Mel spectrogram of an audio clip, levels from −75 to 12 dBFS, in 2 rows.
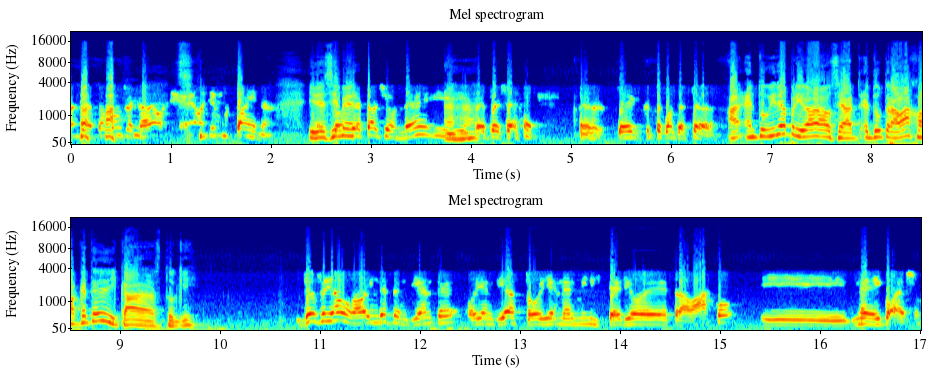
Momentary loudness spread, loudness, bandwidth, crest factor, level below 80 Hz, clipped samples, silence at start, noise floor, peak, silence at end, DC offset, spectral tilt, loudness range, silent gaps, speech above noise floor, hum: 8 LU; -11 LUFS; 15.5 kHz; 10 dB; -38 dBFS; under 0.1%; 0 s; -39 dBFS; 0 dBFS; 0 s; under 0.1%; -7 dB/octave; 3 LU; none; 29 dB; none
